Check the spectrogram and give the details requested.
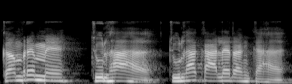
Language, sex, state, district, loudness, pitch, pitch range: Hindi, male, Jharkhand, Garhwa, -14 LUFS, 165 Hz, 145-170 Hz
